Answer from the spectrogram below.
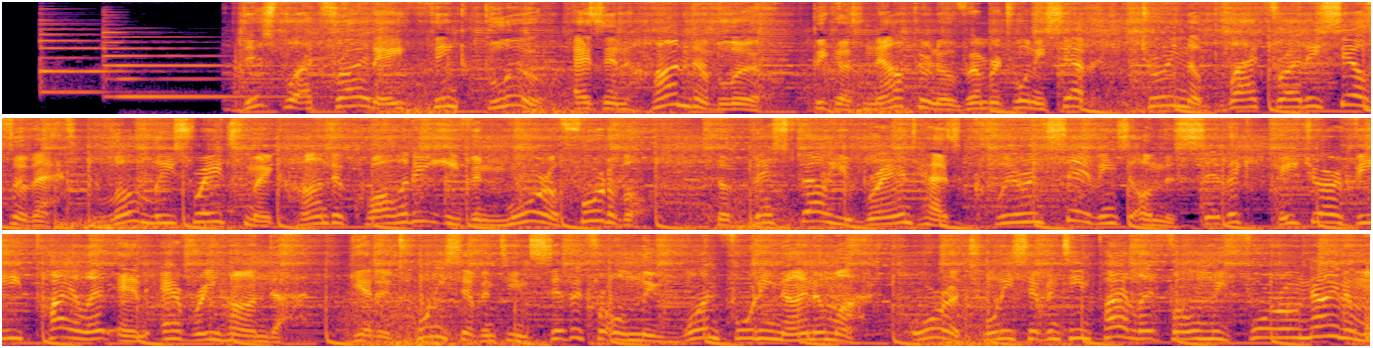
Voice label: English American automotive

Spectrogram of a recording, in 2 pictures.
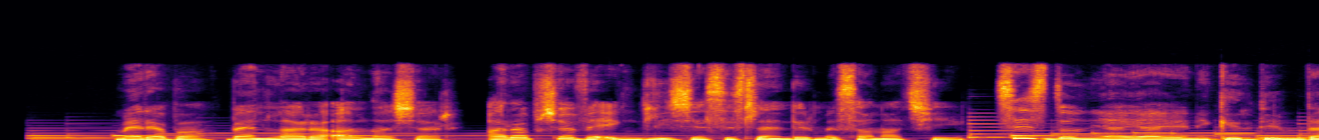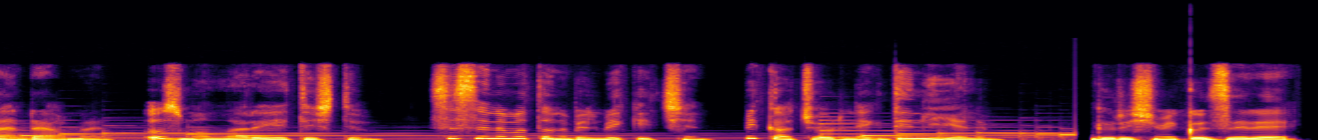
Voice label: turkish commercial

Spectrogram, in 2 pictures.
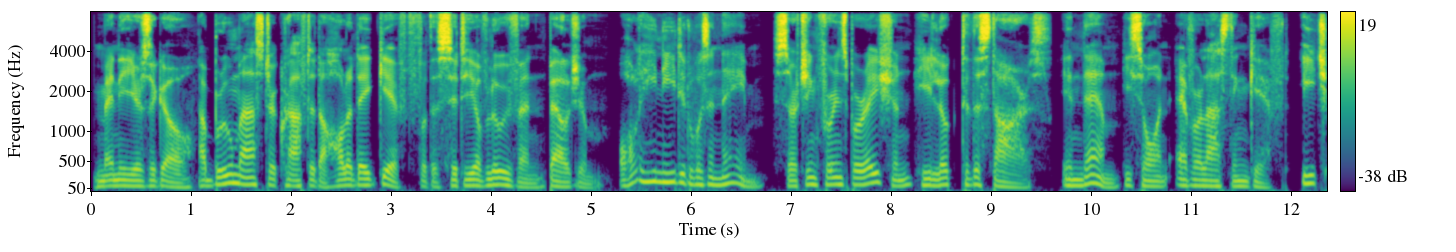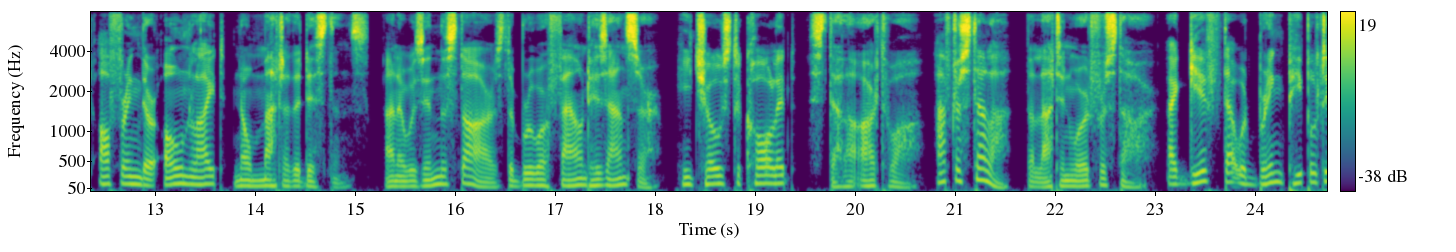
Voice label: english irish promos

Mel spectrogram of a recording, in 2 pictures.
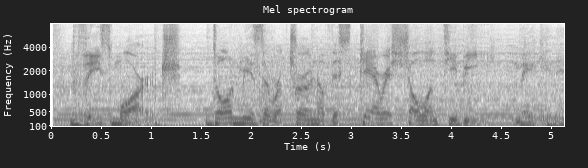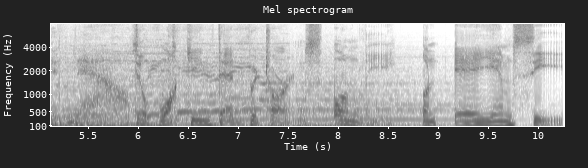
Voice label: english promos

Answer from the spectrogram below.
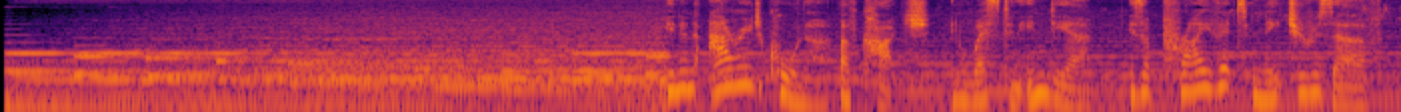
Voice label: english british documentaries; comédienne de doublage professionnelle britannique; voice actors

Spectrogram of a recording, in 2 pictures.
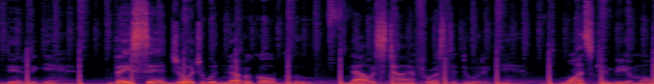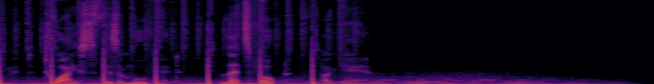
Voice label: english american political ads; dublador profissional afro-americano que fala inglês

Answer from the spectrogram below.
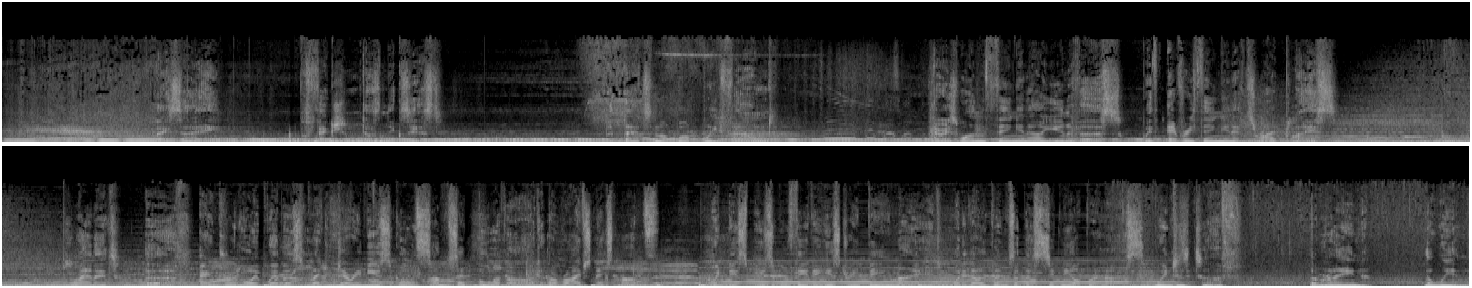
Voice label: english australian commercial

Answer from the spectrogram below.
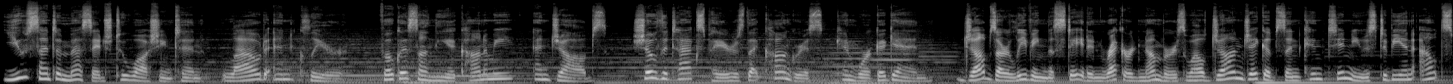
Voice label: english american political ads

